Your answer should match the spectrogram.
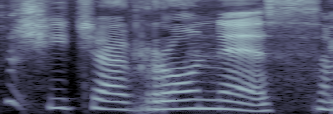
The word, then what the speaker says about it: chicharrones: How do you say it? – Chicharrones. I'm going to just roll my R's on the chicharron there.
